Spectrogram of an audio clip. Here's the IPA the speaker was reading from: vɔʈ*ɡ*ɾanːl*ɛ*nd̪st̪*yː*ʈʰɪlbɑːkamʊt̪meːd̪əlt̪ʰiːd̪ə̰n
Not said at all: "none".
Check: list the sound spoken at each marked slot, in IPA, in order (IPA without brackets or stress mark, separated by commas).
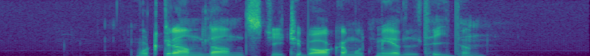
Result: ɡ, a, yː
